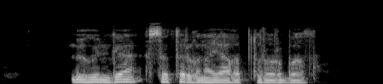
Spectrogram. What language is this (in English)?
Bashkir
